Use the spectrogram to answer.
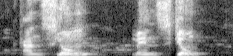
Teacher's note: Otro ejemplo podría ser, por ejemplo, canción, mención. El acento estaría en la O, en la última O, y luego viene una N.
